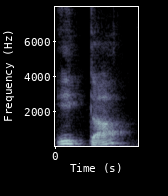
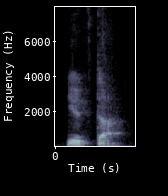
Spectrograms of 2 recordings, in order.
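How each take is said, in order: First: The word begins with an 'ee' sound. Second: The word begins with a 'yoo' sound. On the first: "instead of saying" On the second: "I might say"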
